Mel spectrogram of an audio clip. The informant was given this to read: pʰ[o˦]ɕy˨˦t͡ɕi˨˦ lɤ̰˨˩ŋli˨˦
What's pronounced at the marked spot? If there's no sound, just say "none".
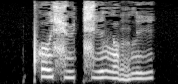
ɤ˦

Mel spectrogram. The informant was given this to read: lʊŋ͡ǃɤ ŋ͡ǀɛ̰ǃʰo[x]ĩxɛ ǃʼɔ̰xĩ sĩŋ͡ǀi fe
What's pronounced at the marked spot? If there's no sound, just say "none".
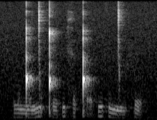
x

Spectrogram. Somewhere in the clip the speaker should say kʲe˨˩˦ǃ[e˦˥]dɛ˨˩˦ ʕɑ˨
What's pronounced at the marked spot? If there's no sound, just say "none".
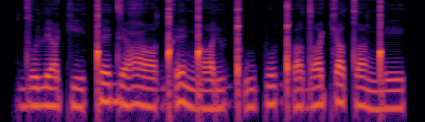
ɛ˦˥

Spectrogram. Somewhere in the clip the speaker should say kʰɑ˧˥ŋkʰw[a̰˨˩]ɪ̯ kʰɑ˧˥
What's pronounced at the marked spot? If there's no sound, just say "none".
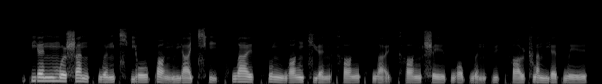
a̰˨˩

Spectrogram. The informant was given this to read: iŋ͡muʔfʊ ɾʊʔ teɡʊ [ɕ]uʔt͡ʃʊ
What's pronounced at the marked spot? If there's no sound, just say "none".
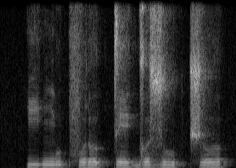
z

